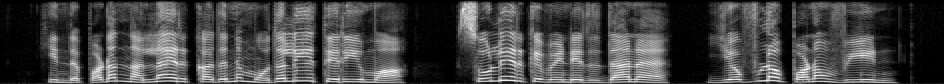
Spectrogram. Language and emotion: Tamil, sad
